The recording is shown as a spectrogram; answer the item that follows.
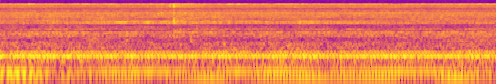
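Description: Steady low hum of background room noise, with a few faint unchanging tones running through it.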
